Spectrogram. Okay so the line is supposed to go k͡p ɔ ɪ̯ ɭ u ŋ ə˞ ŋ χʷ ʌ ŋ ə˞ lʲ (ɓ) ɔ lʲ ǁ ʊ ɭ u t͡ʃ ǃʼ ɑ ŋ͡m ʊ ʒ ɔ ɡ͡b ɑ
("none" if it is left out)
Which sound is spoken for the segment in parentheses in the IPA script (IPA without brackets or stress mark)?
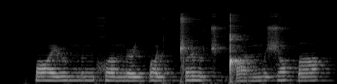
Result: ɓ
